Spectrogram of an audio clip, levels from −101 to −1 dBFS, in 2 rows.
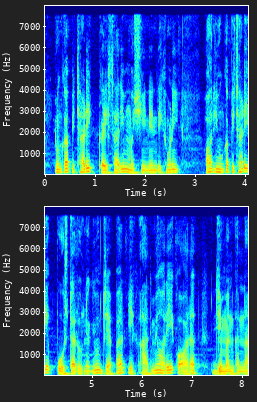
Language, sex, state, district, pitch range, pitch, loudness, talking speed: Garhwali, male, Uttarakhand, Tehri Garhwal, 110-135 Hz, 120 Hz, -32 LUFS, 145 wpm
